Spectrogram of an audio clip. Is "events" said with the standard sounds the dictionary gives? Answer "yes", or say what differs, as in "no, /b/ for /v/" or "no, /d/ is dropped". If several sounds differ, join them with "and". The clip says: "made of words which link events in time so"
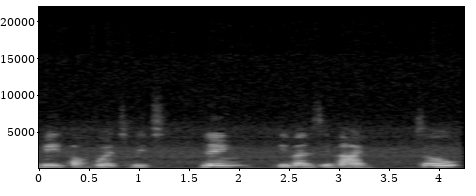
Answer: yes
